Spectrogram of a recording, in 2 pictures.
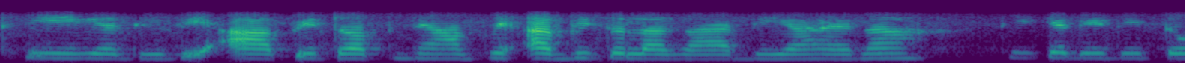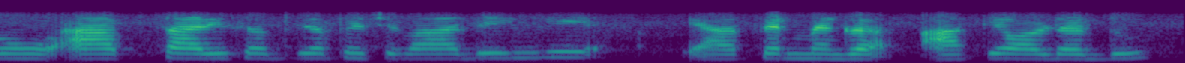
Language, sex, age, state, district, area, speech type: Hindi, female, 18-30, Madhya Pradesh, Jabalpur, urban, conversation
